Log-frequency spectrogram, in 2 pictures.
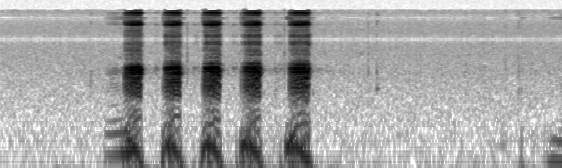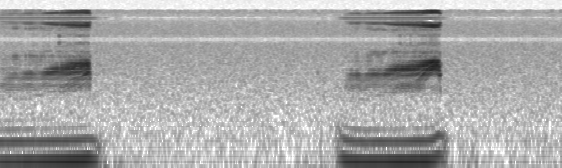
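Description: Duck call blown in a run of five quick quacks that fall in pitch, then two long drawn-out quacks, each about a second, a couple of seconds apart.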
